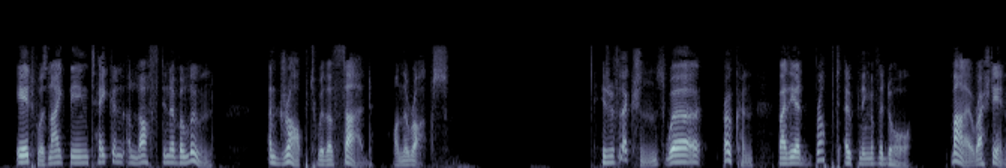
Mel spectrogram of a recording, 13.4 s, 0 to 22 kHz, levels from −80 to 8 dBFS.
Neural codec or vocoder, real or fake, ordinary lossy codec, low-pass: codec, 16 kHz, 1 kbps, X-Codec, WavLM features, trained on Multilingual LibriSpeech; fake; MP3, 32 kbps; 7.2 kHz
